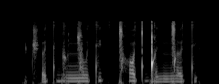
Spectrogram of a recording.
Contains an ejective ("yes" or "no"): yes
